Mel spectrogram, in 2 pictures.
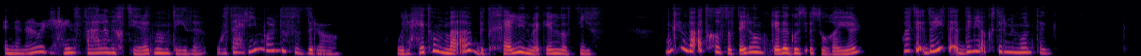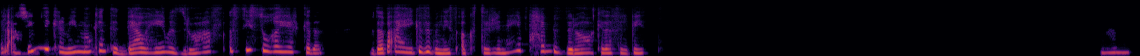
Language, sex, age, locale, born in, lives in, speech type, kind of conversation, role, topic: Arabic, female, 25-29, ar-EG, Egypt, Egypt, read, expert-assistant, expert, لو أنا صاحب مشروع صغير لإنتاج أكل عضوي وعندي موارد محدودة، أبدأ منين وأحل المشاكل اللي بتقابلني؟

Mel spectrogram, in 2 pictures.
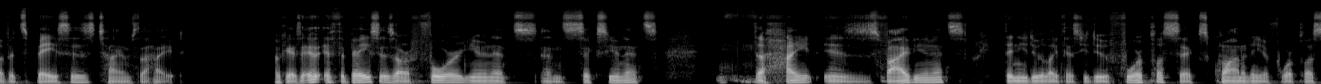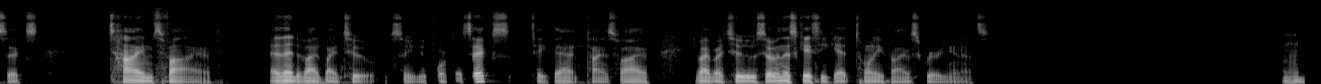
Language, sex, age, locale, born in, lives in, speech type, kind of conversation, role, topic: English, male, 50-54, en-US, United States, United States, read, expert-assistant, expert, How do you calculate the area of a square?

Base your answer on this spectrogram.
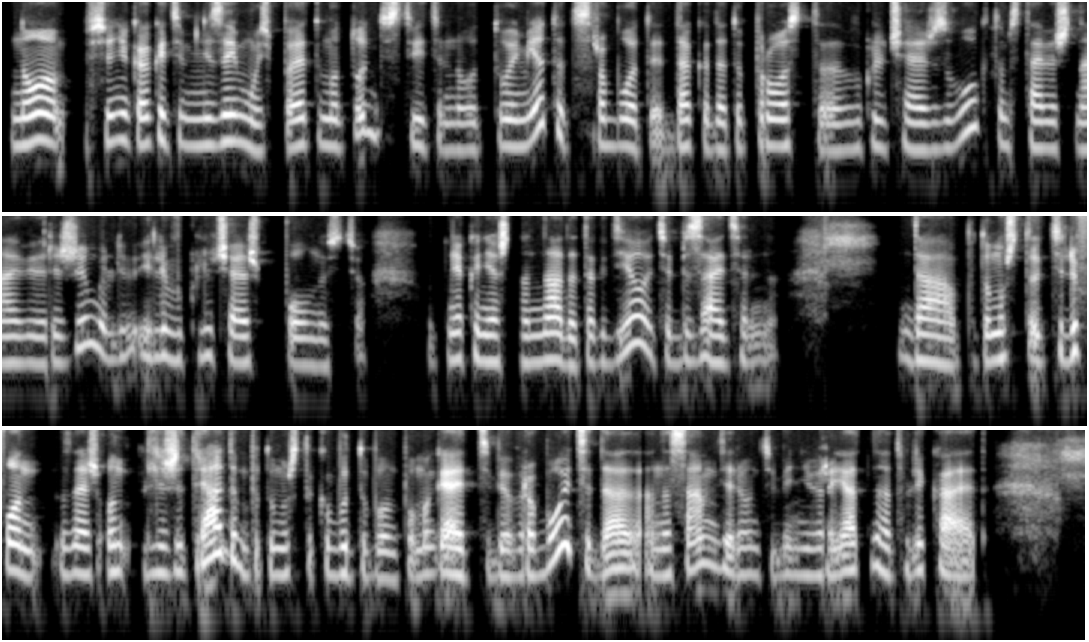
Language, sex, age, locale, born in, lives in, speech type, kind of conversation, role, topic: Russian, female, 35-39, ru-RU, Russia, Italy, conversation, advice, user, Как меньше терять время при постоянном переключении между задачами?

